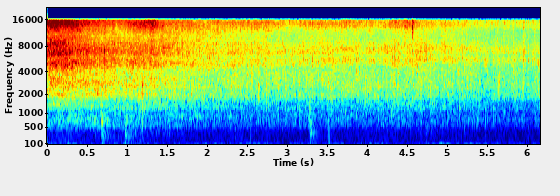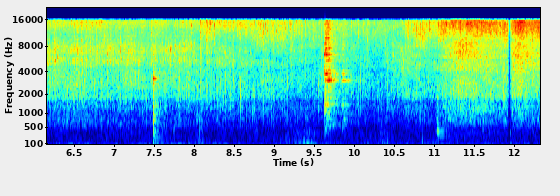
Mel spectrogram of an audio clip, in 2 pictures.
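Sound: stirring rice flakes with spices in a hot pan

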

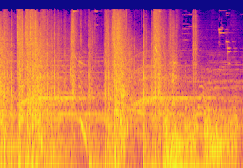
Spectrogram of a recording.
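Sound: gunfire in a shootout, Watch Dogs video game

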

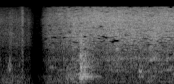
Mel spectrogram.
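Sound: sliced onion frying in hot oil in pan

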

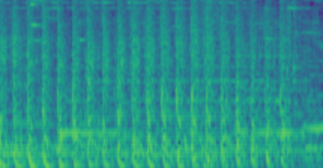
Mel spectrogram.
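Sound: gunfire after an order to shoot

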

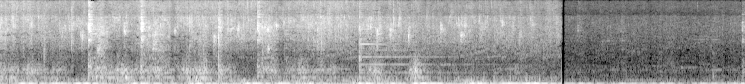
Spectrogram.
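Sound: potatoes frying in oil in a wok

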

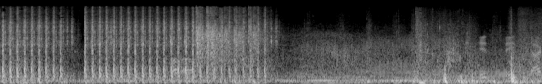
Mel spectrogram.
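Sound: gun firing in a video game

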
